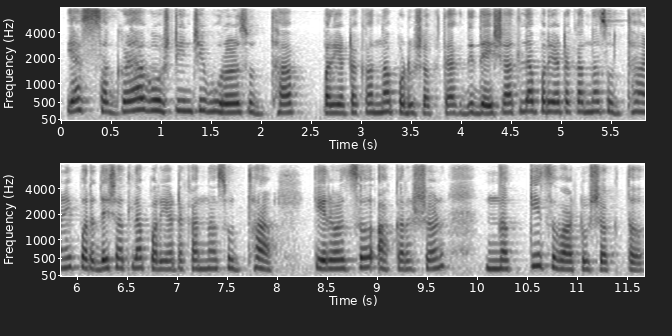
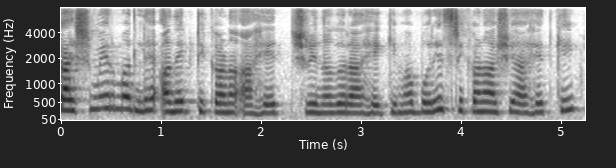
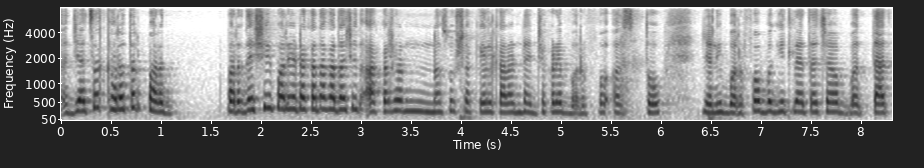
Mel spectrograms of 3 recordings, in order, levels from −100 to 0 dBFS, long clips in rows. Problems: none marked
